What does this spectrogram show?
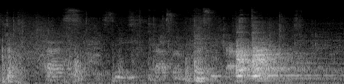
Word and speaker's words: hesychasm: If you want to spell it, it is HESYCHASM. And it's pronounced hesychasm.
